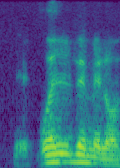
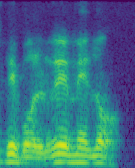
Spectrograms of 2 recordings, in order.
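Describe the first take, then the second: First: "Devuélvemelo" stressed on VUÉL, de-VUÉL-vemelo. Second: "devolvémelo" stressed on the third syllable, VÉ; wrong stress on VÉ. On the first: Teacher contrasts it with a common error, stress on VUÉL. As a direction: hit the second syllable, VUÉL, in "Devuélvemelo". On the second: Teacher shows students what not to say, stress on VÉ. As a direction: shift the stress to de-vol-VÉ-melo in "devolvémelo". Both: Shown as a demonstration. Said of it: "no es devolvémelo".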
